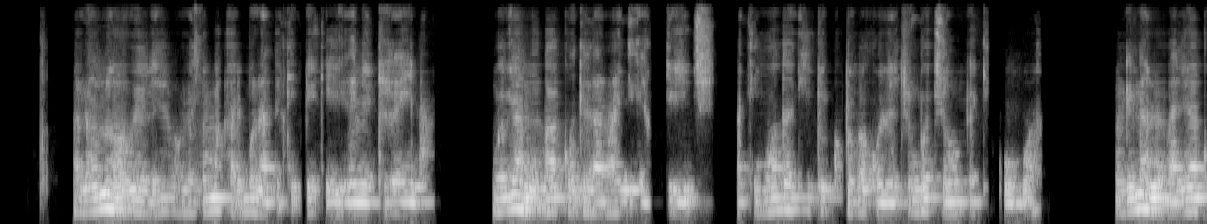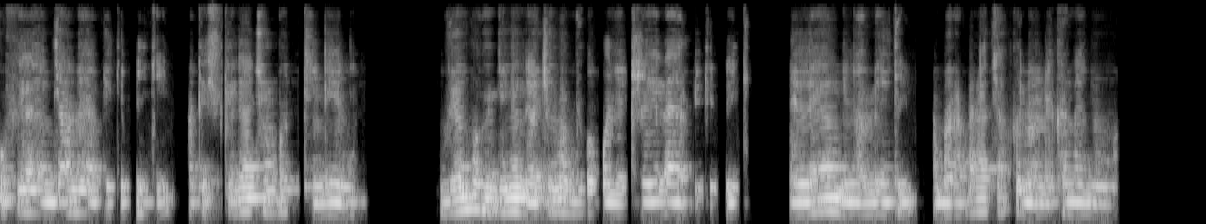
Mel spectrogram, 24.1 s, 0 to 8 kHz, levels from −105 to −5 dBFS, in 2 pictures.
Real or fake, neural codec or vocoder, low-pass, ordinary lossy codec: fake; codec, 44.1 kHz, 3.4 kbps, Pupu-Codec; 7.2 kHz; Opus, 64 kbps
